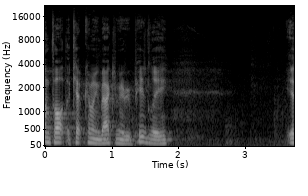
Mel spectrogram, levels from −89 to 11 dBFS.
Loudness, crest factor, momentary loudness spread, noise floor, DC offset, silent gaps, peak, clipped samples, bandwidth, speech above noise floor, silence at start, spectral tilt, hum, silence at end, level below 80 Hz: -35 LUFS; 24 dB; 11 LU; -67 dBFS; under 0.1%; none; -12 dBFS; under 0.1%; over 20 kHz; 33 dB; 0 s; -6 dB/octave; none; 0 s; -72 dBFS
